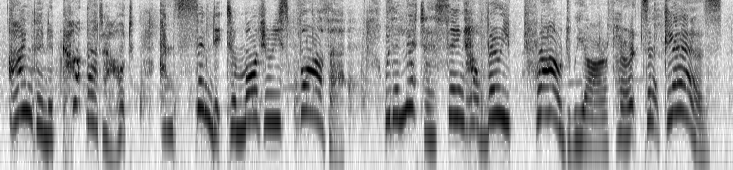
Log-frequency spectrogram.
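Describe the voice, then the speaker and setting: A woman playing a warm-hearted, bossy schoolgirl with an English accent in a children's audio drama. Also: high-pitched, background noise. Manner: earnest, plucky, jolly schoolgirl talk. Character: warm-hearted, bossy, breezy boarding-school girl, a twin.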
